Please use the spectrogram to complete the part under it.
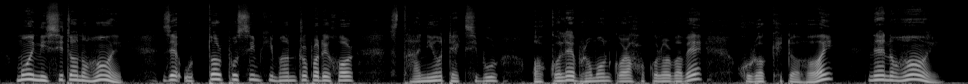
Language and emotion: Assamese, fearful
